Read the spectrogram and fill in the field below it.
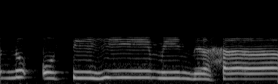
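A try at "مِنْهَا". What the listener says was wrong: मिन झटका न दीजिए, कलकला नहीं है, मिन हा, मिन हा।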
